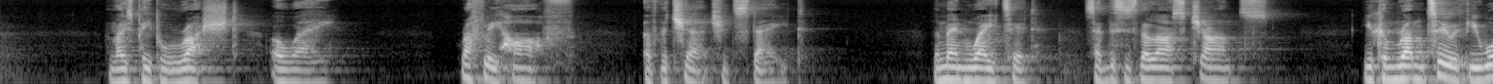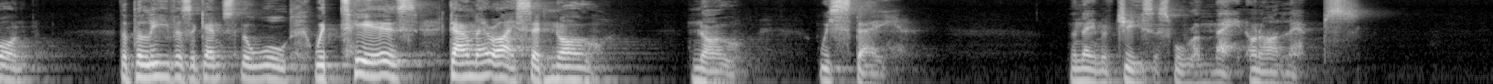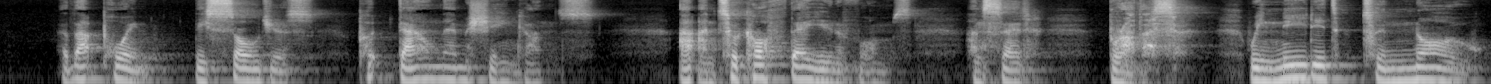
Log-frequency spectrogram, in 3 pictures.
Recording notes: This sermon was preached at Welcome Baptist Church on Sunday 2nd July 2023.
